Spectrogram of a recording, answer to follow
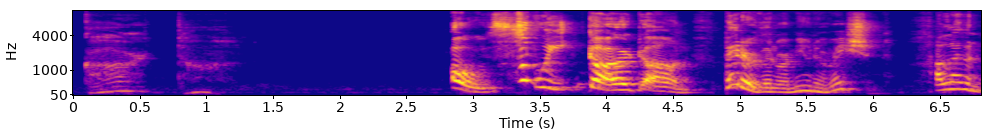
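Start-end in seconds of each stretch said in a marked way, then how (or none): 0.1-0.6 breathy whisper of the word. Acted. Tastes the new word. 2.8-4.6 hammy stage actor. Acted. Delighted with the tip.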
